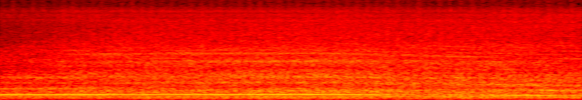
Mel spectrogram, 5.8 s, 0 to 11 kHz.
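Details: Ford F-350 with replacement 6.2 V8 after the original engine blew, first start: steady V8 idle with a faint uneven puffing tick over the rumble, a small exhaust leak.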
